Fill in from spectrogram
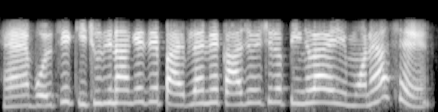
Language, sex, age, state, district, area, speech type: Bengali, female, 30-45, West Bengal, Purba Medinipur, rural, conversation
